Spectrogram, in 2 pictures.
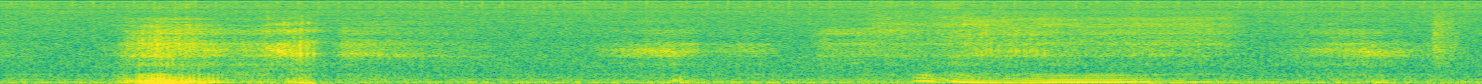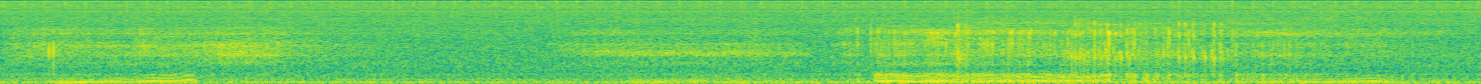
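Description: Irregular deep, rumbling snores with snorting catches and quieter breaths between, from a sleeping person.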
